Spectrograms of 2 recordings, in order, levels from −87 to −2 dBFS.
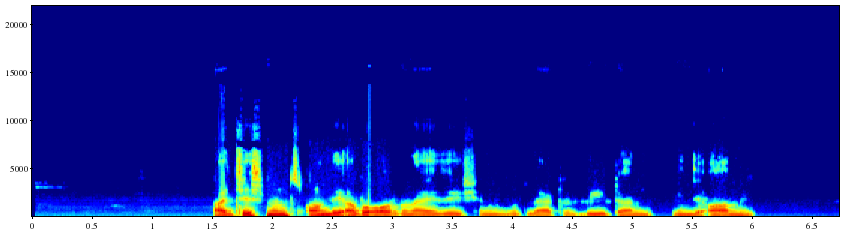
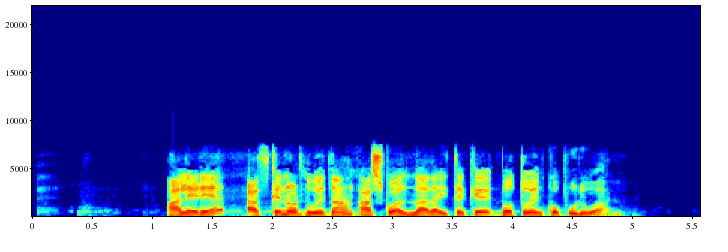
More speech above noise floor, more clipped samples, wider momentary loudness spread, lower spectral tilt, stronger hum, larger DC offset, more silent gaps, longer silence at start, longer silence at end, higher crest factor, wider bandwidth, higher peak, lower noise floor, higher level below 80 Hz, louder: about the same, 54 dB vs 57 dB; neither; first, 11 LU vs 4 LU; first, -7.5 dB/octave vs -4 dB/octave; first, 50 Hz at -35 dBFS vs none; neither; neither; first, 1.5 s vs 1.15 s; about the same, 0.7 s vs 0.65 s; about the same, 16 dB vs 16 dB; about the same, 7.4 kHz vs 7.8 kHz; about the same, -2 dBFS vs 0 dBFS; about the same, -70 dBFS vs -72 dBFS; first, -56 dBFS vs -66 dBFS; about the same, -17 LUFS vs -15 LUFS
